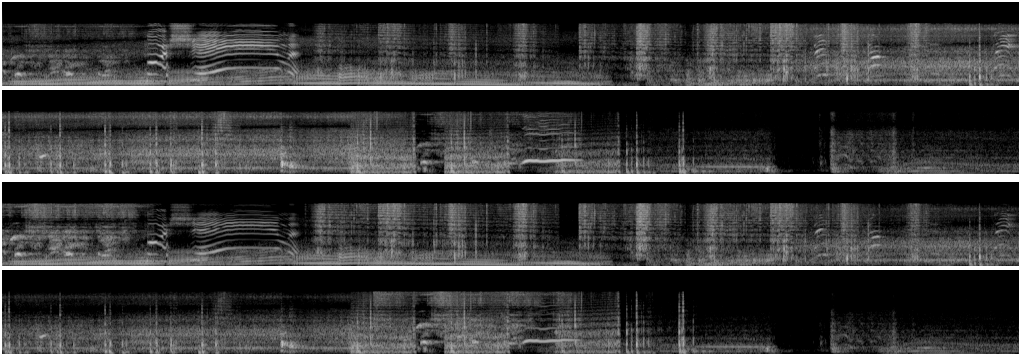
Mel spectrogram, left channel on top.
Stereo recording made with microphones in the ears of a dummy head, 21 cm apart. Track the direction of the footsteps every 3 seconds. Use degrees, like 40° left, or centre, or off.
off, 30° right, centre, 50° left, 30° left, 20° right, off.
